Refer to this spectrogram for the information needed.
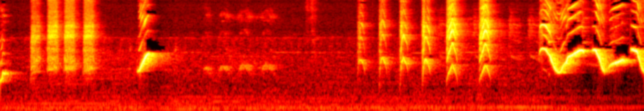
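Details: Laughingthrush; song; stirring another laughingthrush to sing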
